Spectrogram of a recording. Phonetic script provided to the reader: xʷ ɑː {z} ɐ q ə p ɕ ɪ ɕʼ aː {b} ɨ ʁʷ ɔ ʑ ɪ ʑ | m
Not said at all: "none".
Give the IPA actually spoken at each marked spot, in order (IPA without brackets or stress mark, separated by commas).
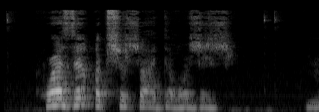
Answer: z, d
